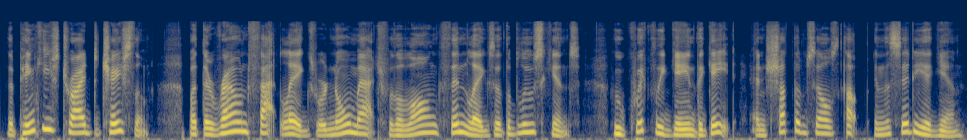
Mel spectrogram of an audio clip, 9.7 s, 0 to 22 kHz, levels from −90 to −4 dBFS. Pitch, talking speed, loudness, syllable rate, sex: 190 Hz, 215 wpm, -18 LUFS, 5.4 syllables/s, female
